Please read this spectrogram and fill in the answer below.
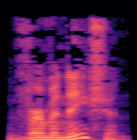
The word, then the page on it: vermination: British English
